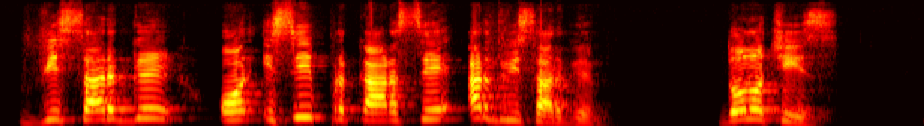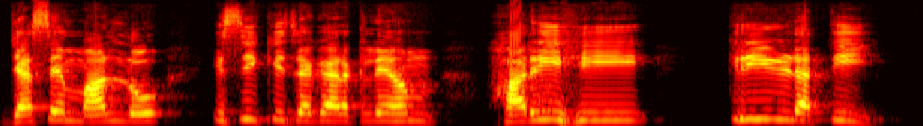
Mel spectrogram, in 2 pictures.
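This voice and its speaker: A man's voice: very high voice, fairly bright tone. A man teaching Sanskrit grammar in a classroom lecture, repeating key words and putting questions to the class that he then answers himself. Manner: asks students questions and answers them himself.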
